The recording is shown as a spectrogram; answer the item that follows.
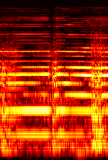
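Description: A violin E string scratches under a slow bow with heavy pressure, giving a harsh, strained, buzzing tone in one short stroke with a slight break in the middle, close and fairly faint.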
